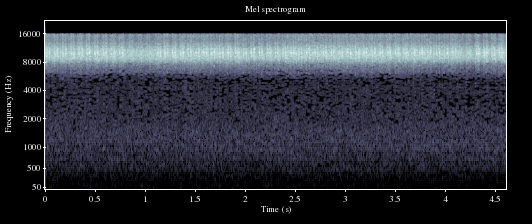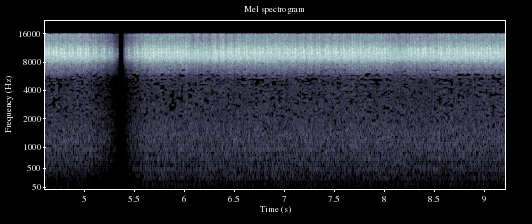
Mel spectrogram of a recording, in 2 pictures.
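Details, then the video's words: Steady high trill of stridulating male crickets, wing rubbed against the serrated vein of the other wing, broken once by a brief silent gap before resuming unchanged. "Most relaxing cricket sound for 8 hours"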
